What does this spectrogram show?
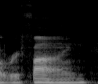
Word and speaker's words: Raffine: a look at the marco riffini i've also heard it pronounced marco refined 36 count watercolor pencil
